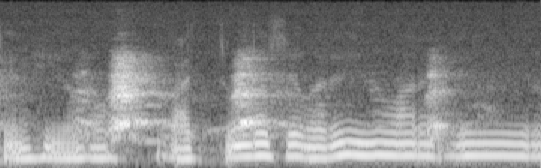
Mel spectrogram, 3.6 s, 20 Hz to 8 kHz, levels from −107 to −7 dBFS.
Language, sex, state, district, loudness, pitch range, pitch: Chakma, female, Tripura, Unakoti, -18 LUFS, 135-175 Hz, 165 Hz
